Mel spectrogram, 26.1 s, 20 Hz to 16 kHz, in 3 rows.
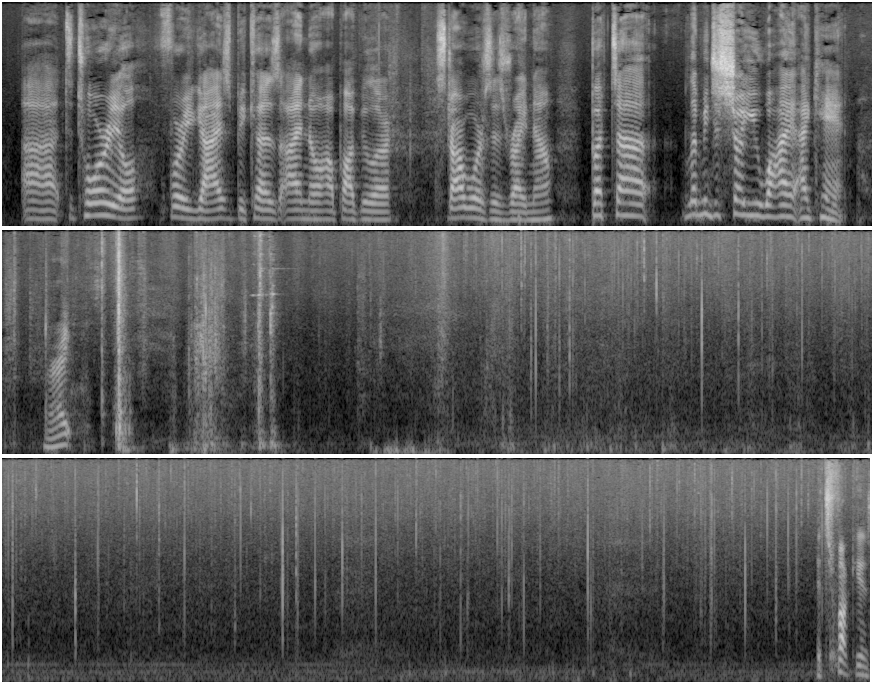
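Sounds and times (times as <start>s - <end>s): snowstorm hush: 12.3s - 26.0s
snow ticking on jacket: 12.4s - 26.0s.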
